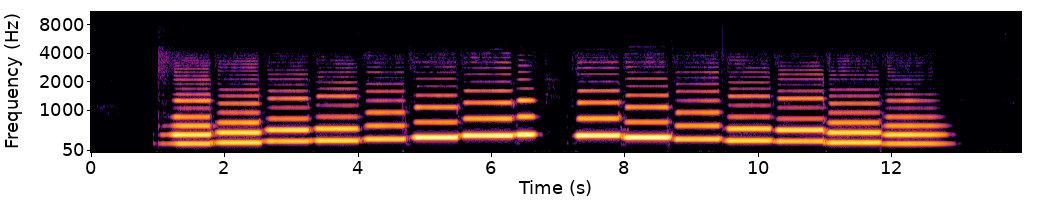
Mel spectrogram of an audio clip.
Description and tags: Sax Alto - G# Major
Part of the Good-sounds dataset of monophonic instrumental sounds.
instrument::sax_alto
note::G#
good-sounds-id::6814
mode::major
